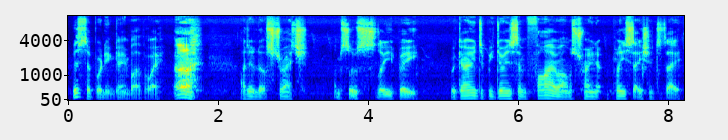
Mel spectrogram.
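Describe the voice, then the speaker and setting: Reading a visual novel aloud, a man with a deep, sing-song voice speaks fairly quickly, with vocal fry, a fairly bright tone, and a breathy edge. He keeps things playful, acting out the narrator's lines, exclaiming, laughing, and joking on the side as he plays.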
